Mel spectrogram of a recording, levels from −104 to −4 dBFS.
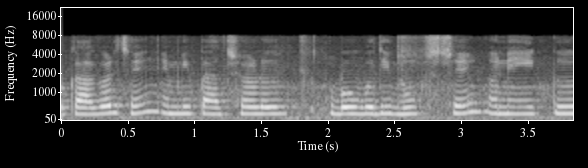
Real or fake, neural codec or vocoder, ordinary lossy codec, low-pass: fake; codec, 16 kHz, 8 kbps, FunCodec, trained on LibriTTS, 25 frames a second; none; none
